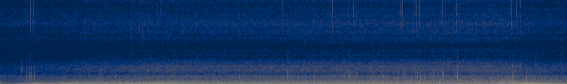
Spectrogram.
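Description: Car engine and road noise heard from outside the car as it pulls away: the engine note rises over the first couple of seconds, then holds steady while driving. Near the end the note drops and there is a brief louder surge.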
